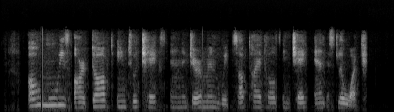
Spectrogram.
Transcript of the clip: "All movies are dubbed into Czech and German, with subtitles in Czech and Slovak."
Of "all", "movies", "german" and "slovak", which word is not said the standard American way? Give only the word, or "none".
slovak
